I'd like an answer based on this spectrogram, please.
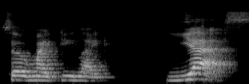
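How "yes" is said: strong, loud, projected, raised speaking voice. Showing how to say a practice word: loud voice. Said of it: "it's gonna be a little louder than what you're used to".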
